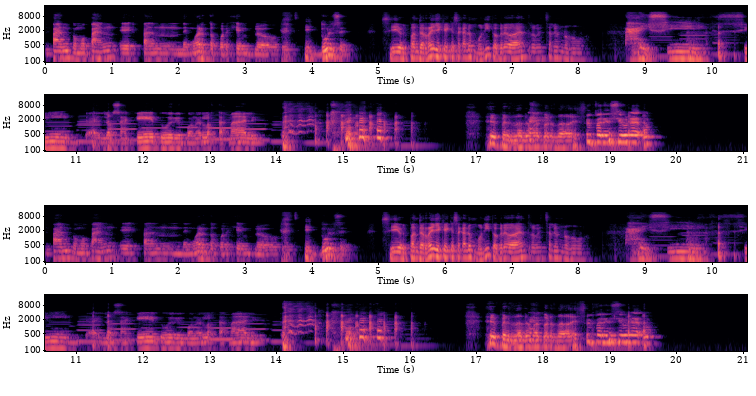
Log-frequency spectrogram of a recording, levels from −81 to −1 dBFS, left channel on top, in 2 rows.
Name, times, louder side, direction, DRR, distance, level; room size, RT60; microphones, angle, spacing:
voice 1, 0.0-3.7 4.0-4.5 8.7-9.9 10.5-13.8 14.8-15.7 17.8-18.0 18.6-19.6, left 4 dB, 80° left, 0.6 m, -30 dB
voice 2, 3.5-4.0 5.1-8.1 9.6-9.8 14.1-14.7 16.8-18.6, right 1 dB, 10° right, 0.3 m, -29 dB
Wind instrument woodwind instrument, 9.0-16.3, left 1 dB, 35° left, 0.7 m, -46 dB
3.3 x 3.1 x 3.3 m
head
